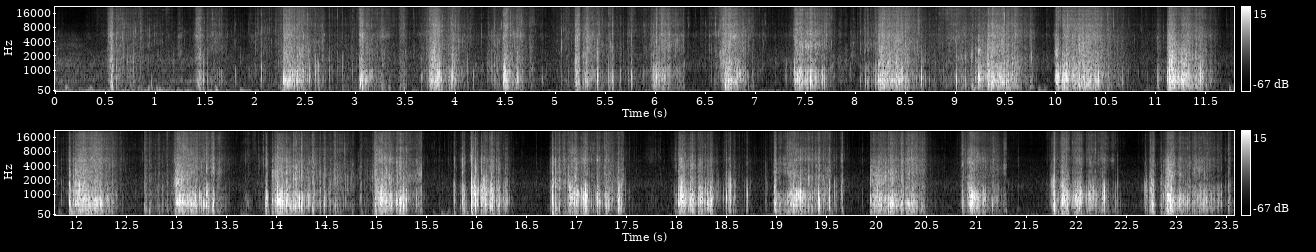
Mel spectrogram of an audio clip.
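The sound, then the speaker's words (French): Footsteps crunch on ice and snow after leaving a small stream, many brittle, crackling steps in a steady walking rhythm, loud and alone with no talk. “je quitte ce très joli filet d'eau pour retourner sur la zone de glace et de neige.”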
